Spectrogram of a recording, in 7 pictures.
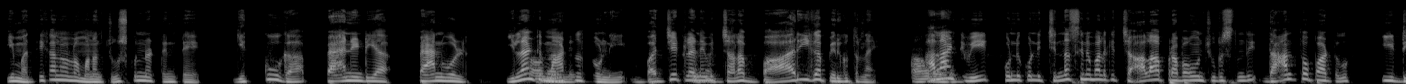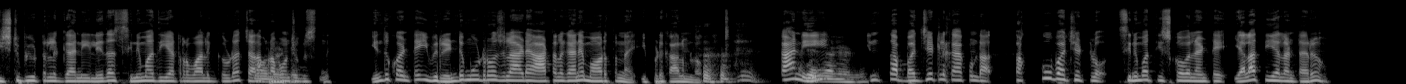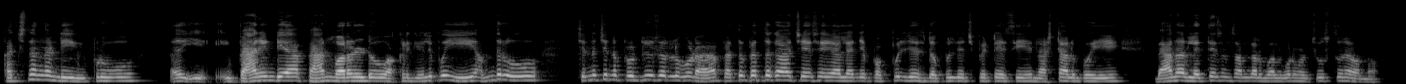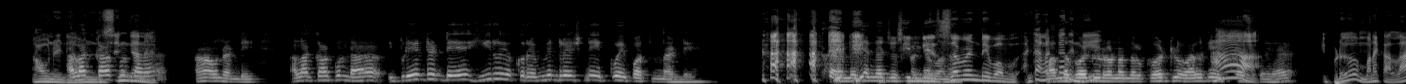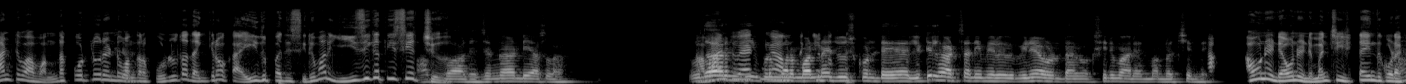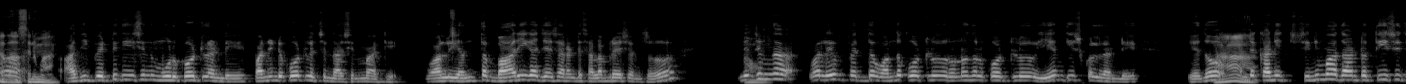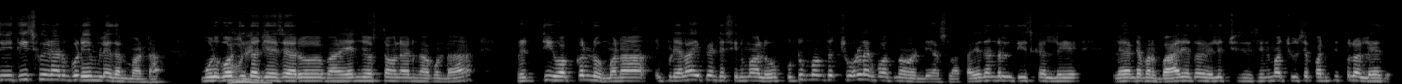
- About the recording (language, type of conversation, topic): Telugu, podcast, తక్కువ బడ్జెట్‌లో మంచి సినిమా ఎలా చేయాలి?
- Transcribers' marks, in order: tapping; in English: "పాన్ ఇండియా, పాన్ వల్డ్"; chuckle; in English: "థియేటర్"; chuckle; lip smack; in English: "పాన్ ఇండియా, పాన్"; other background noise; in English: "హీరో"; laugh; laughing while speaking: "ఆ!"; chuckle; in English: "ఈజీగా"; lip smack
